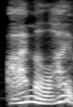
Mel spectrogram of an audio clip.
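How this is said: It sounds full of wonder and amazement.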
